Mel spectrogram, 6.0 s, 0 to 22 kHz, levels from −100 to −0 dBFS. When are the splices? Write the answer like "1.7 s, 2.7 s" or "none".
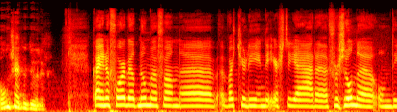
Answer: none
